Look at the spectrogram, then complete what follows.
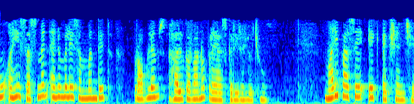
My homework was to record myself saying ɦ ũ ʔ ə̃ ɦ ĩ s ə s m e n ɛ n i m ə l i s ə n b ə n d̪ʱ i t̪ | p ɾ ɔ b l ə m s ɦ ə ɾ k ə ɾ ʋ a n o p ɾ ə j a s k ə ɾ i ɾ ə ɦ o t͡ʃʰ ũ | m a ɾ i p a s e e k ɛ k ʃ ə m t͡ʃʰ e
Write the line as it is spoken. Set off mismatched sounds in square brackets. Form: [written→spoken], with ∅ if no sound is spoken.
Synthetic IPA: ɦ ũ ʔ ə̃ ɦ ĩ s ə s m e n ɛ n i m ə l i s ə [n→m] b ə n d̪ʱ i t̪ | p ɾ ɔ b l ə m s ɦ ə [ɾ→l] k ə ɾ ʋ a n o p ɾ ə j a s k ə ɾ i ɾ ə ɦ o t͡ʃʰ ũ | m a ɾ i p a s e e k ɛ k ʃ ə [m→n] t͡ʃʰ e

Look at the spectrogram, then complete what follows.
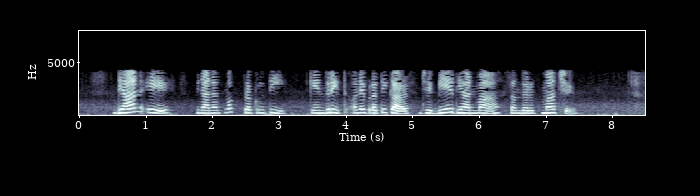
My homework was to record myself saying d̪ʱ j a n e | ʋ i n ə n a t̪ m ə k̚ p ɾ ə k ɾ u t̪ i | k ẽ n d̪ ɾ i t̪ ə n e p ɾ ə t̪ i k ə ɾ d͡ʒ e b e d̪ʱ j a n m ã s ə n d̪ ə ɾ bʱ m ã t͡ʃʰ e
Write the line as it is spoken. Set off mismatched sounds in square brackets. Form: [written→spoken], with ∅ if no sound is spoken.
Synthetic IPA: d̪ʱ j a n e | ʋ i n [ə→a] n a t̪ m ə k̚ p ɾ ə k ɾ u t̪ i | k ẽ n d̪ ɾ i t̪ ə n e p ɾ ə t̪ i k [ə→a] ɾ d͡ʒ e b e d̪ʱ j a n m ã s ə n d̪ ə ɾ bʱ m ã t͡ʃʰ e

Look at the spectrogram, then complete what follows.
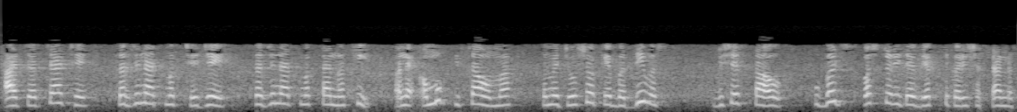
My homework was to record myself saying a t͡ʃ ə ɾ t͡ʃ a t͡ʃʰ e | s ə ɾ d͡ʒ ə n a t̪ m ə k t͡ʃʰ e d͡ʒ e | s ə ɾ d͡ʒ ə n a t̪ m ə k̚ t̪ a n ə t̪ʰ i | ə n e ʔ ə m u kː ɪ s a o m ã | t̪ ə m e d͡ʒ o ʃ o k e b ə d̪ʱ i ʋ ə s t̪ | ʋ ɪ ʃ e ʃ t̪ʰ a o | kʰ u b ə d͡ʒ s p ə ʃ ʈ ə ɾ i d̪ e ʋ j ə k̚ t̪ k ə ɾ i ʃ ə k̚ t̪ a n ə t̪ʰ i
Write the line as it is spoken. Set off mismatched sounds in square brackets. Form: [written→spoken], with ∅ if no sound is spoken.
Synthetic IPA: a t͡ʃ ə ɾ t͡ʃ a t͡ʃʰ e | s ə ɾ d͡ʒ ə n a t̪ m ə k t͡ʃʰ e d͡ʒ e | s ə ɾ d͡ʒ ə n a t̪ m ə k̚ t̪ a n ə t̪ʰ i | ə n e ʔ ə m u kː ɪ s a o m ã | t̪ ə m e d͡ʒ o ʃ o k e b ə d̪ʱ i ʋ ə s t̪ | ʋ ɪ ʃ e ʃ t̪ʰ a o | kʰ u b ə d͡ʒ s p ə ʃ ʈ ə ɾ i [d̪→t̪] e ʋ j ə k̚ t̪ k ə ɾ i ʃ ə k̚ t̪ a n ə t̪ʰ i

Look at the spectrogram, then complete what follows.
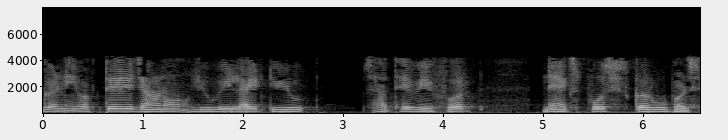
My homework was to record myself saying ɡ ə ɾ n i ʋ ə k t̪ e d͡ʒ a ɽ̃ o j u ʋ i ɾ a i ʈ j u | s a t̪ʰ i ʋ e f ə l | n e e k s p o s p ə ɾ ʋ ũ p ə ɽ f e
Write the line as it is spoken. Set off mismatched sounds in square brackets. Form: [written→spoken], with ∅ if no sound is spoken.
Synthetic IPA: ɡ ə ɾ n i ʋ ə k t̪ e d͡ʒ a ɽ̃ o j u ʋ i [ɾ→l] a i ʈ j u | s a t̪ʰ [i→e] ʋ e f ə [l→ɾ] | n e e k s p o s [p→k] ə ɾ ʋ ũ p ə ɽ [f→ʃ] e

